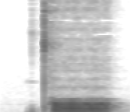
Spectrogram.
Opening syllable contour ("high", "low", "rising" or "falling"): low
